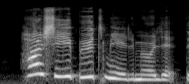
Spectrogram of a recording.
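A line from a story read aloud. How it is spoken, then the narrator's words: Plain. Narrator (Turkish): dedi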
